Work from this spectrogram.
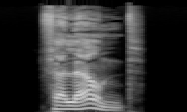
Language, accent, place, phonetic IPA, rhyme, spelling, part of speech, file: German, Germany, Berlin, [fɛɐ̯ˈlɛʁnt], -ɛʁnt, verlernt, verb, De-verlernt.ogg
- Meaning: 1. past participle of verlernen 2. inflection of verlernen: third-person singular present 3. inflection of verlernen: second-person plural present 4. inflection of verlernen: plural imperative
